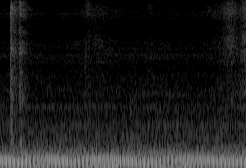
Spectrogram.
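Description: A steady low mechanical hum, with a brief click just after the start.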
